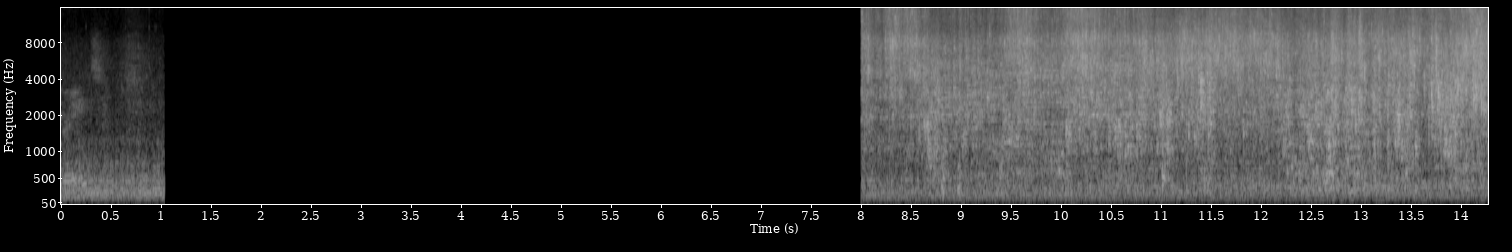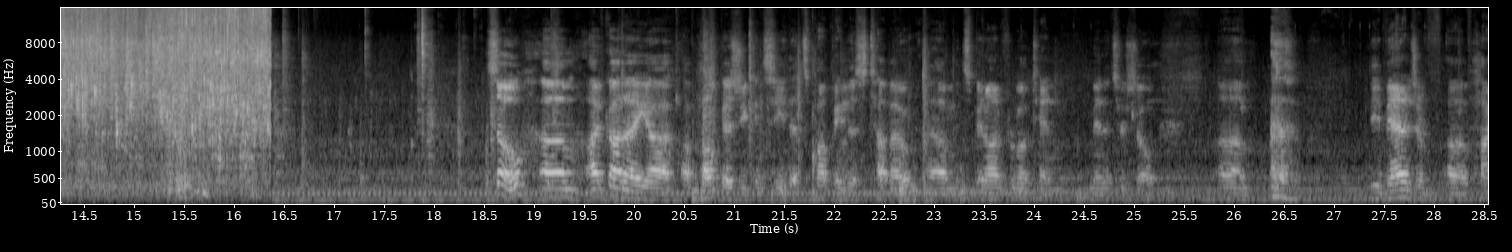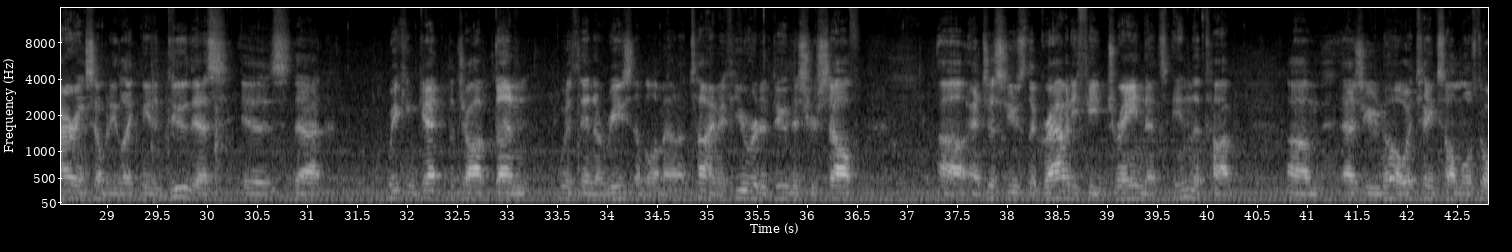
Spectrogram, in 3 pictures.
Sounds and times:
Liquid: 0:08.0 - 0:16.4, 0:30.4 - 0:34.6.

